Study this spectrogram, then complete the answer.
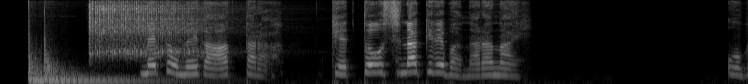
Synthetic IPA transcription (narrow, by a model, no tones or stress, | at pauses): me̞t̪o̞me̞ɡaːt̪ːaɾa | ke̞t̪ːo̞ːɕinake̞ɾe̞banaɾanai | ob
